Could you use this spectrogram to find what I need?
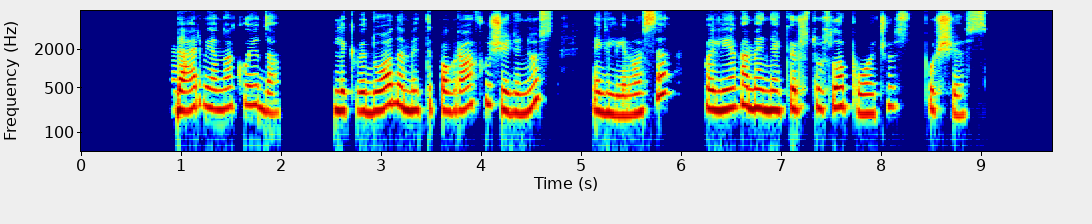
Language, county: Lithuanian, Panevėžys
